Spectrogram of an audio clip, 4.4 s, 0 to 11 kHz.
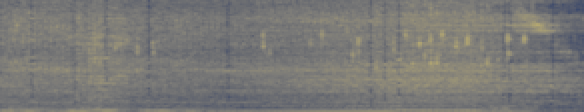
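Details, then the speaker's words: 2008 Mag XT Chinese work truck after swapping plug wires, with all four hooked up: revs rise and fall smoothly with no misses, running on all four cylinders. "sounds like it's got it huh excellent"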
